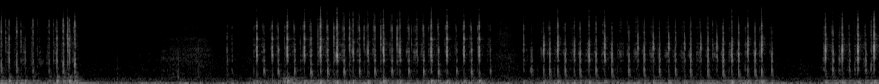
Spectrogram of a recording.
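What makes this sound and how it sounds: A full-size low-profile Cherry MX10.0 mechanical keyboard with Cherry LP switches, dark ABS keycaps and a steel plate sits on a desk mat while fingertips of both hands type on it. Bursts of rapid, crisp clicky taps with a bright, short-lived clack are broken by brief pauses of quiet between typing runs.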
